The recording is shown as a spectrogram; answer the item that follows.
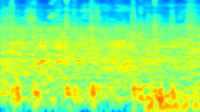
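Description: Basketballs bouncing on a hardwood arena court amid a babble of voices, with short sharp knocks scattered throughout. A low rumble comes in near the end.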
